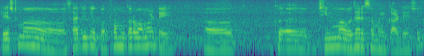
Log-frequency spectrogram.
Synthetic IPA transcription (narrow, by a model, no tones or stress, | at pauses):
ʈesʈmãsaɾiɾit̪epəɾfʰoɾmkəɾʋamaʈe | d͡ʒʰimːãʋəd̪ʱaɾesəməjkaɾɖet͡ʃʰe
